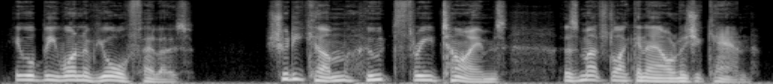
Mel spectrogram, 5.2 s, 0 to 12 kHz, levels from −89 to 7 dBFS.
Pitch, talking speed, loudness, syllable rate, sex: 140 Hz, 235 wpm, -16 LUFS, 5.8 syllables/s, male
